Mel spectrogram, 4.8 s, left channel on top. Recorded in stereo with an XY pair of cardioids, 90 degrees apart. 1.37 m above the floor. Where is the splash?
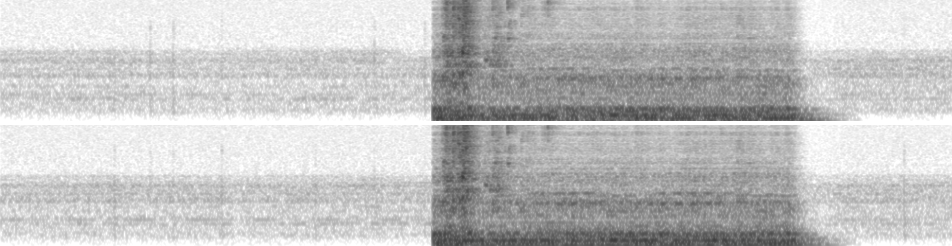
15° right, 1.3 m.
